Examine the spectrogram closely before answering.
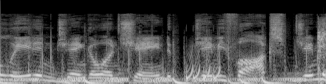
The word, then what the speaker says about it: Foxx: Player 1, Jamie Foxx's last name has 2 X's in it. The first X is silent.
